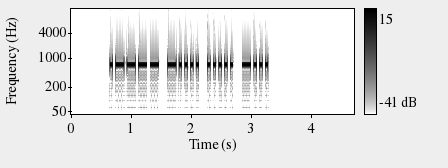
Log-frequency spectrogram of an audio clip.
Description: Morse code, heard as a keyed tone, about 25 wpm, 700 Hz. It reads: 165B
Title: Four Challenging Letter-Number Combinations 25wpm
